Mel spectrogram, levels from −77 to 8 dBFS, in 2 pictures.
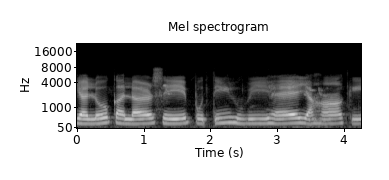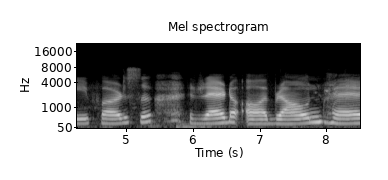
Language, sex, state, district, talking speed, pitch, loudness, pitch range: Hindi, female, Uttar Pradesh, Lucknow, 90 wpm, 185 Hz, -17 LUFS, 180-200 Hz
